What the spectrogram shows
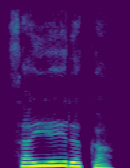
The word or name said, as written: ಸೈಯೇರಕ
